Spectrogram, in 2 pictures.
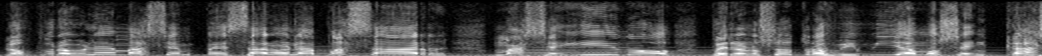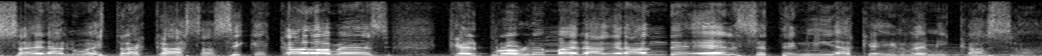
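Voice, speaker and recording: High-voiced young preacher. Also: male voice, steady tone, moderate pace, few pauses, fairly bright tone, faint music behind. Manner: emotional storytelling with quoted dialogue. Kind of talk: testimony sermon.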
